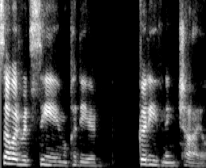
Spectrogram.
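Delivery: cold, aristocratic noble voice. Trying out a character voice as someone requested: cold aristocratic noble voice. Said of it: "Go for the cold, aristocratic, noble uh, voice".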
